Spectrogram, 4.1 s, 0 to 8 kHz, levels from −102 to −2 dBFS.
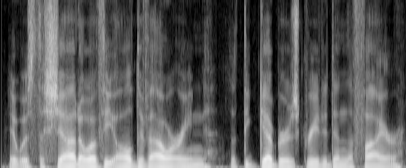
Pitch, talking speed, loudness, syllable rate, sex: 105 Hz, 220 wpm, -16 LUFS, 5.3 syllables/s, male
